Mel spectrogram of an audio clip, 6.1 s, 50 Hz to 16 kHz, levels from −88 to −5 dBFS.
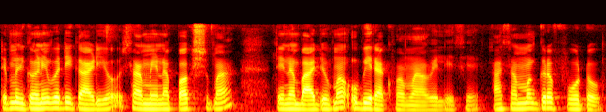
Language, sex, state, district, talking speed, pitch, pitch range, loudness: Gujarati, male, Gujarat, Valsad, 150 wpm, 130 Hz, 120-140 Hz, -19 LUFS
